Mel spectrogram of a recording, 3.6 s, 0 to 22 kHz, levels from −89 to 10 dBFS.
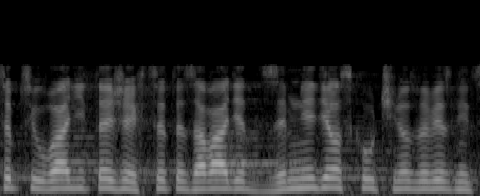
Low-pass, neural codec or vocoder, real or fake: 5.4 kHz; none; real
